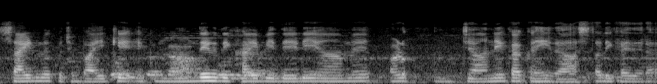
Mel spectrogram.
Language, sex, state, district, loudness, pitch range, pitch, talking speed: Hindi, male, Bihar, Katihar, -20 LUFS, 135-150 Hz, 145 Hz, 180 wpm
